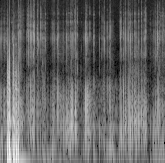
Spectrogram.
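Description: Long acrylic nails scratch the ridged surface of a green glossy croc-embossed faux leather purse tilted in the hand. Two loud, dull, low scrapes at the start give way to quieter, steady, rasping scratching that continues to the end.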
